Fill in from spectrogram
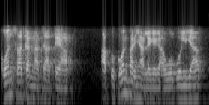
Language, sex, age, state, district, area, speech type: Hindi, male, 18-30, Bihar, Begusarai, rural, conversation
